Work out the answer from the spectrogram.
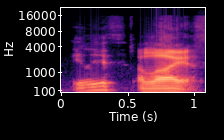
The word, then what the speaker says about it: Alioth: So Johnny mentions when they're traveling to this place that Alioth, how do you pronounce it? Eliath.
